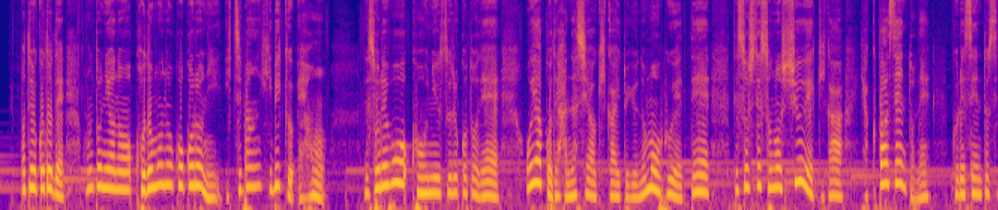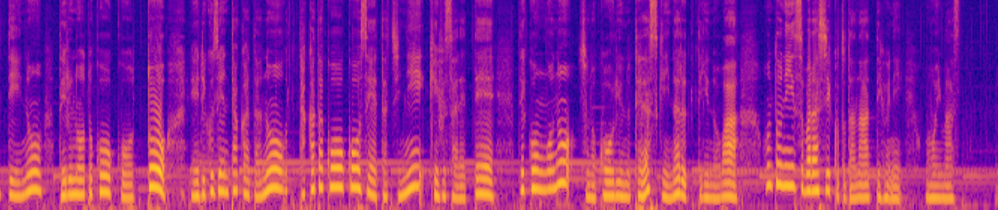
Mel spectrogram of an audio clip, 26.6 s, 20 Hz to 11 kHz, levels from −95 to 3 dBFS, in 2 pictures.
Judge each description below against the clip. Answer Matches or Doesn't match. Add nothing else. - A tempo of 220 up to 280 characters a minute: Doesn't match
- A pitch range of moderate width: Doesn't match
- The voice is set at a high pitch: Matches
